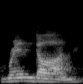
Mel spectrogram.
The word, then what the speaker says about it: Rendon: I kept saying Rendon, it's pronounced Rendon, and I apologize for that.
